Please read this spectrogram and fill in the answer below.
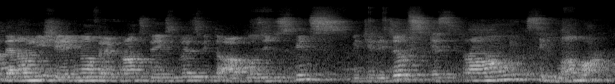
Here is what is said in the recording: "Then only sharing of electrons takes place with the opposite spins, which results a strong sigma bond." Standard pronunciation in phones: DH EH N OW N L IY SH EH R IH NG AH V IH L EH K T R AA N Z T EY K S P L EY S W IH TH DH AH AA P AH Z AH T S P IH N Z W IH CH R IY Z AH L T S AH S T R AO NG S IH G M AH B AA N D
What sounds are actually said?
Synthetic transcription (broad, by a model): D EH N OW N L IY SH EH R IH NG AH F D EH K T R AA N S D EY K S P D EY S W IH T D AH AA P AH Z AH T S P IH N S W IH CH R IY Z AH L T S AH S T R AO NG S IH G M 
